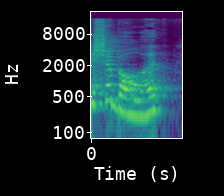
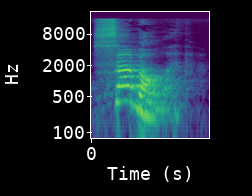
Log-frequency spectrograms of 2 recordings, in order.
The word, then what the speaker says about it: Shibboleth: Obviously, I, as an American, am also not pronouncing this word correctly, but the gist of it is that they told them to say Shibboleth, and then they would say Sibboleth without the sh. So it wasn't sh, it was just s.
